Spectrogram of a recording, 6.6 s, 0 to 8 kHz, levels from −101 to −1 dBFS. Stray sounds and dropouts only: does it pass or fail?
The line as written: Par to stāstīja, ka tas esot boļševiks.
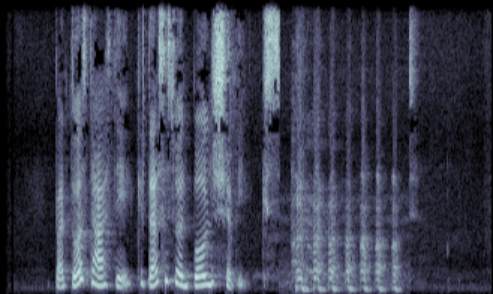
fail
